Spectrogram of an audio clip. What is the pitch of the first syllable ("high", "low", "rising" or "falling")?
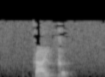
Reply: high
